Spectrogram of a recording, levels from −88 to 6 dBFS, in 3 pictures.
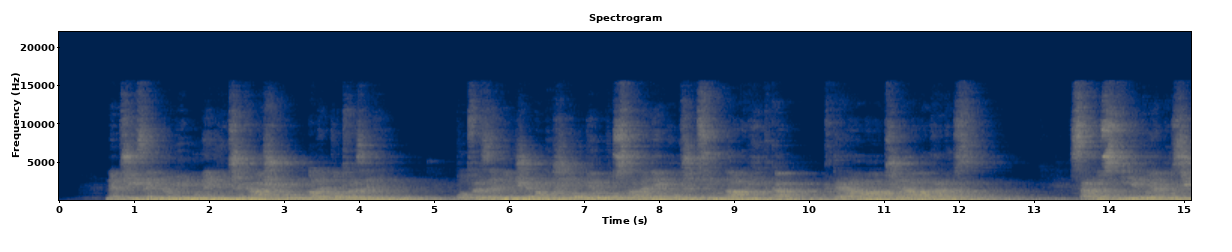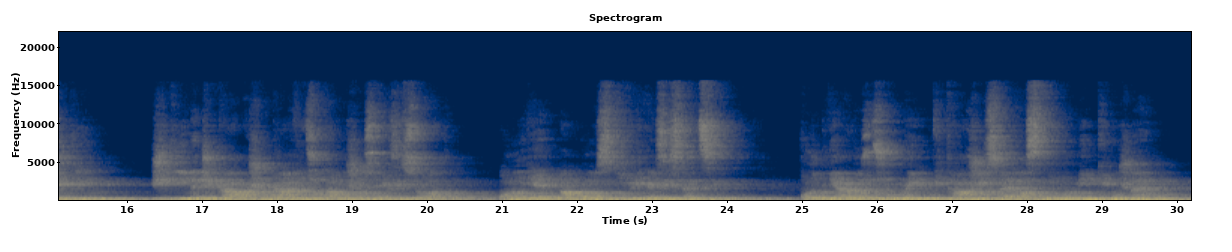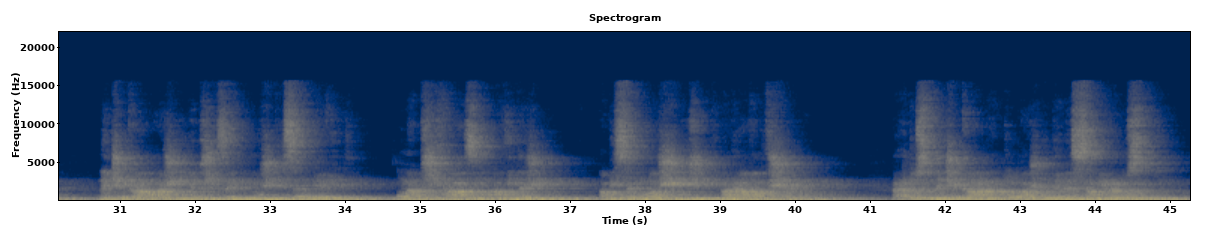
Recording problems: room echo; strong; dies away in 3 s
off-mic speech; far

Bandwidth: 15.5 kHz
